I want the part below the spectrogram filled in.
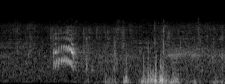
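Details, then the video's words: Coots sparring at WWT Slimbridge from the Zeiss Hide, mid April around noon on a misty day, filmed handheld on a camcorder: one short arched nasal call, followed by low splashing and scuffling on the water. "Fighting Coots"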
